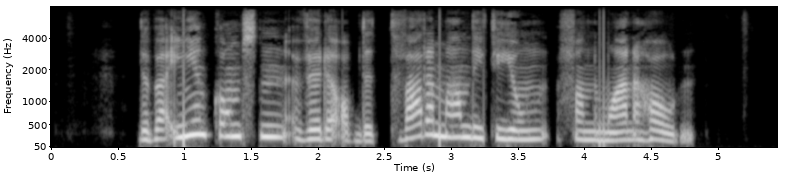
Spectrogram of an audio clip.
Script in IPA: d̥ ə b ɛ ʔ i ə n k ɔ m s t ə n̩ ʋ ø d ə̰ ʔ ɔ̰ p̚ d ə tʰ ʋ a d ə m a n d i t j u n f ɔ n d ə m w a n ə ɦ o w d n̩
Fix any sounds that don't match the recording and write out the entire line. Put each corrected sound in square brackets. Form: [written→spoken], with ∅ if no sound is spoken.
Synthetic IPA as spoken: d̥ ə b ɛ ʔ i ə n k ɔ m s t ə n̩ ʋ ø d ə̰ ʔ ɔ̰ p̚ d ə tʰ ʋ a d ə m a n d i t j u n f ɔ n d ə m w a n ə ɦ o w d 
